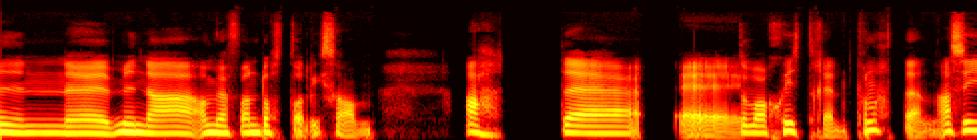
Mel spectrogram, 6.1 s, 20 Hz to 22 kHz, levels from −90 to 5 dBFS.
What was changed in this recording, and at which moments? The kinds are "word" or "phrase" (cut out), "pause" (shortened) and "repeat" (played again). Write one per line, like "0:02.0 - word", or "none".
0:04.6 - phrase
